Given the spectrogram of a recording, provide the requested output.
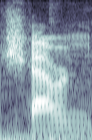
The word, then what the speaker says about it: Charon: There's Pluto and Charon. Or Charon, you know how you want to pronounce it.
